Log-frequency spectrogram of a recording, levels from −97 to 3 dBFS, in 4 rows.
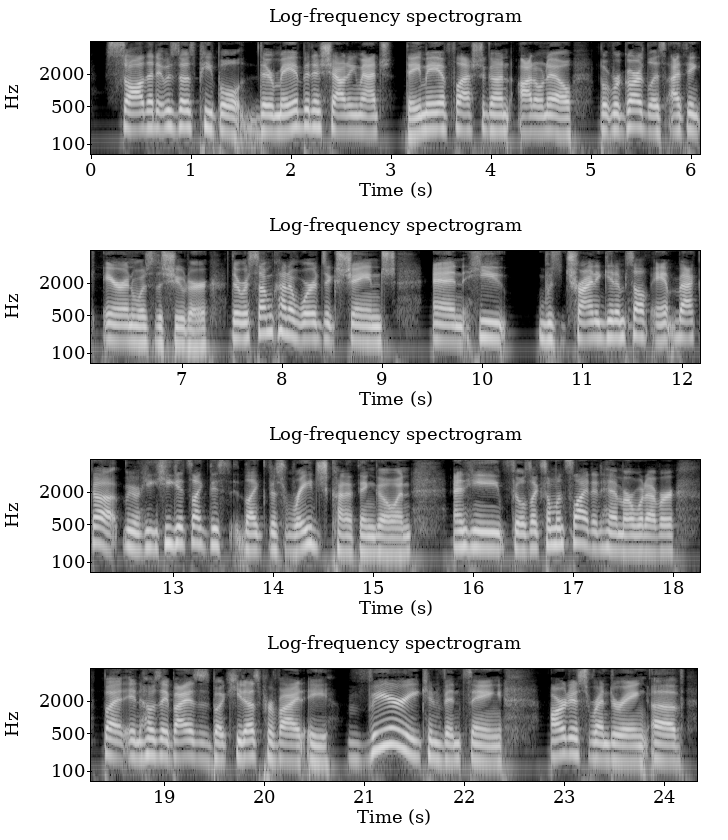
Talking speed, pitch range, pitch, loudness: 200 wpm, 160-195 Hz, 175 Hz, -18 LUFS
